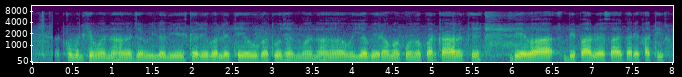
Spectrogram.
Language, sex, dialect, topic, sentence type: Chhattisgarhi, male, Western/Budati/Khatahi, banking, statement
